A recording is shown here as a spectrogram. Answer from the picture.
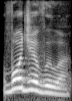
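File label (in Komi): "водзӧ вылӧ", Komi, female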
